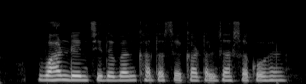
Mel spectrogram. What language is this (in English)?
Magahi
